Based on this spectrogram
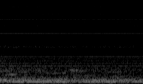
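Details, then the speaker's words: Electric drill running at speed setting 10 of a 30 maximum, forward: steady, even motor hum with a fixed whine and no wobble or grinding. "That's what 10 speed rotations per minute sounds like."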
